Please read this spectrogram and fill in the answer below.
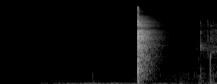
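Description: One sharp smack about one and a half seconds in, ringing briefly in the room.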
